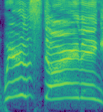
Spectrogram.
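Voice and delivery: high, drawn-out whine; hammed-up cry of hardship; mock whining. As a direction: wail it slowly like a pampered complainer. Mocks people complaining of hardship.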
